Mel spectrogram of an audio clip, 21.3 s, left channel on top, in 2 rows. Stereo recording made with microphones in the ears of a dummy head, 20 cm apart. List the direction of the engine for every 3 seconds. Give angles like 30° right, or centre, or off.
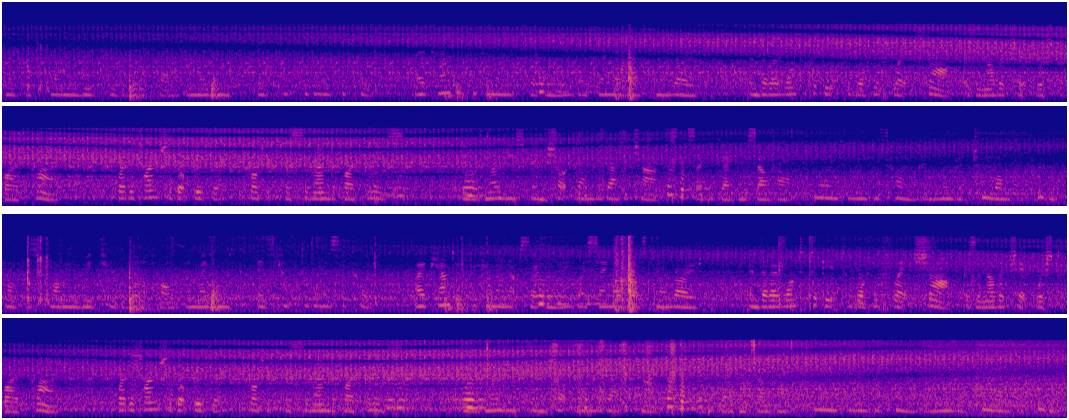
70° left, 60° left, 50° left, 40° left, centre, 30° right, 50° right.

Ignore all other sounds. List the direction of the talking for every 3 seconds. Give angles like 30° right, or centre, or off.
60° right, 60° right, 40° right, 10° right, 20° left, 40° left, 50° left.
